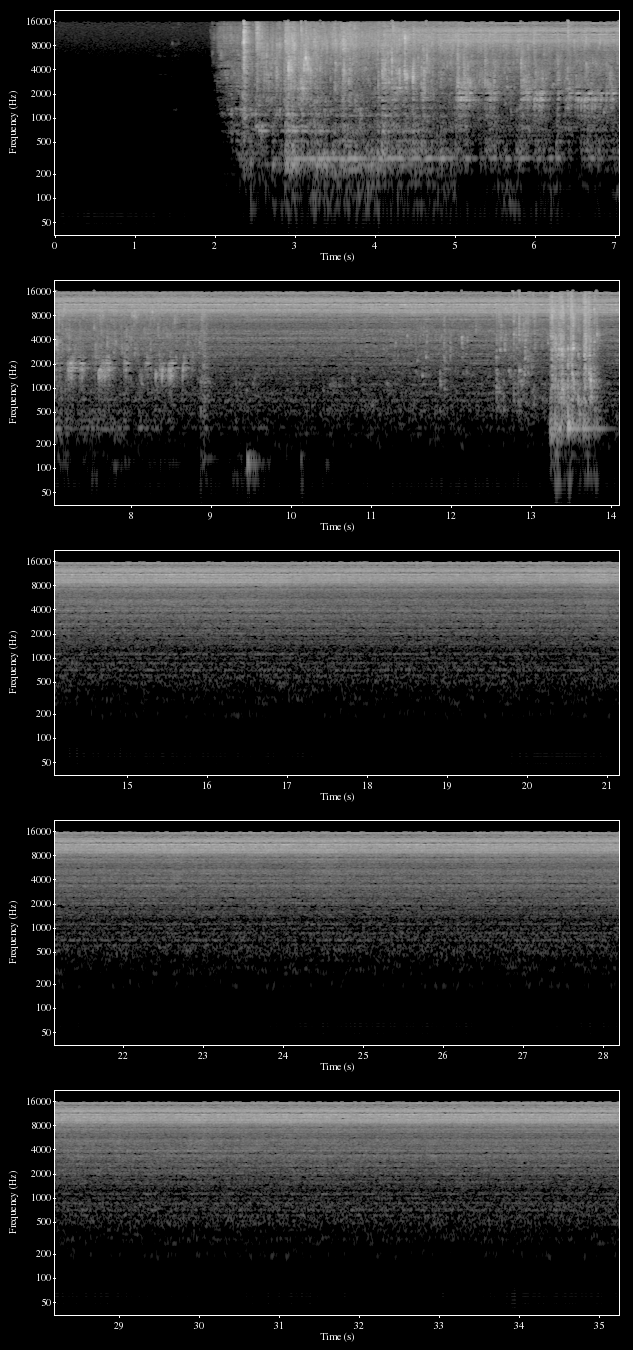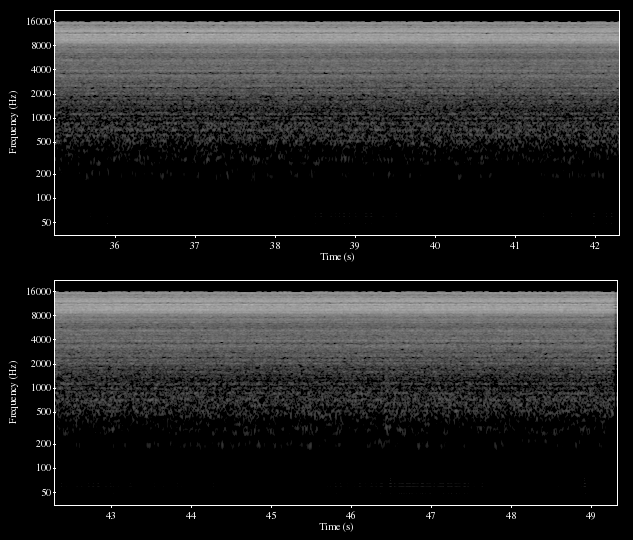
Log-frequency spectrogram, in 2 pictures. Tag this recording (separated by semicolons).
bathroom; water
